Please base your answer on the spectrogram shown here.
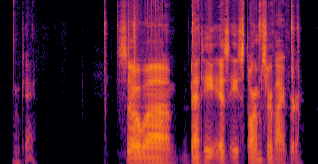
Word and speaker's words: Bette: The pronunciation. Going to take a while. Betty.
